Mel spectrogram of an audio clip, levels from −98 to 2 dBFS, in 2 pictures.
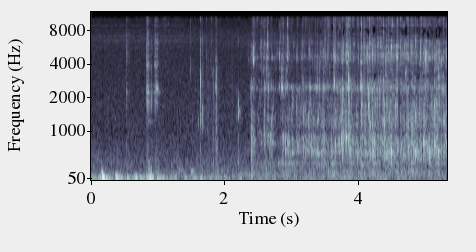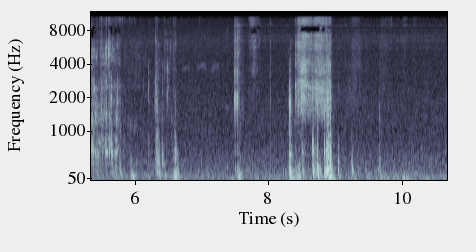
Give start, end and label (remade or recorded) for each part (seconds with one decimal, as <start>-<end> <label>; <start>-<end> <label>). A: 0.0-1.4 remade; 1.4-4.3 recorded; 4.3-5.1 remade; 5.1-7.5 recorded; 7.5-10.7 remade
